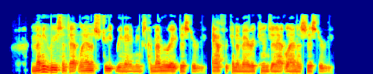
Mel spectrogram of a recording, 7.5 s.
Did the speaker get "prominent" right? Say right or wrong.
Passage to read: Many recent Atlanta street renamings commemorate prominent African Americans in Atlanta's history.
wrong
